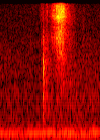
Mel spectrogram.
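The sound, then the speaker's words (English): A can of Diet Coke cracks open: a sharp pop of the tab, then a short, bright fizzing hiss of escaping carbonation over a low, steady background hum. “Get cozy with your water and Diet Coke if you're feeling spicy.”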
